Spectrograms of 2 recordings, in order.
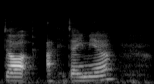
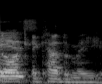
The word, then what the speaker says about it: Dark Academia: This is... Dark Academy is what Sage says. It says Dark Academy written all over it. Or Academia or something.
